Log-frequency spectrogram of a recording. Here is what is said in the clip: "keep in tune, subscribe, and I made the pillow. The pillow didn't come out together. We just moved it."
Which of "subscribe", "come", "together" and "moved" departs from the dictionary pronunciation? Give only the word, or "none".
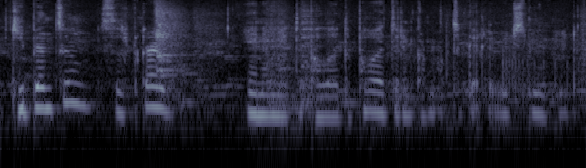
moved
